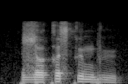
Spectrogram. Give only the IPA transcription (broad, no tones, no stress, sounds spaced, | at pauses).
ɮ ʌ k ʌ s k ø m b ʉ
